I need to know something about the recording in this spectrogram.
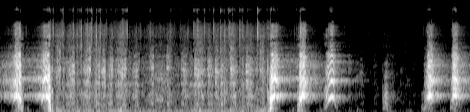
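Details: Corgi and husky barking loudly, a few sharp barks framing a stretch of raspy panting or huffing, then a short whine and two more barks.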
